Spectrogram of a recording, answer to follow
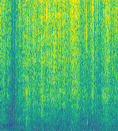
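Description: Faint crinkling of plastic cling film as it is peeled off a rolled-out sheet of cookie dough and gathered up in the hands.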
